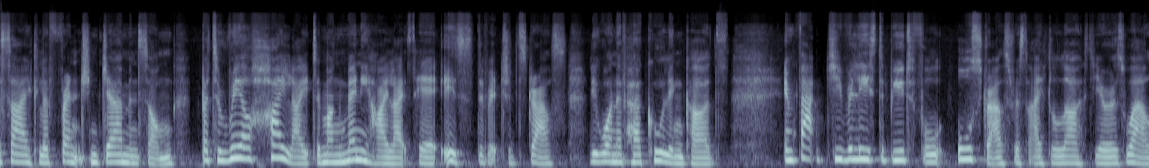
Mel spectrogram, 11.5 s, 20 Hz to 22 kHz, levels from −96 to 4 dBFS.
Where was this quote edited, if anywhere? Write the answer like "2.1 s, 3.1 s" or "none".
5.9 s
